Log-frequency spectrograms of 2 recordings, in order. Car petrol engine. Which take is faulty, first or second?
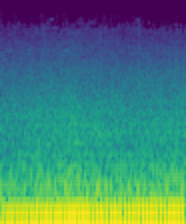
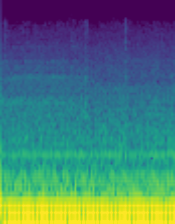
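first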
